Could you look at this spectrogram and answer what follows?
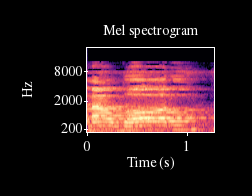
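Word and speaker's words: المضار: Maka manfaat-manfaat diniyah, manfaat-manfaat yang sifatnya diniyah agama, wa dunyawiyatu, manfaat-manfaat yang sifatnya duniawi, wal mawdaru, bacanya mawdar ya karena dia jamak dari mawdarrah.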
